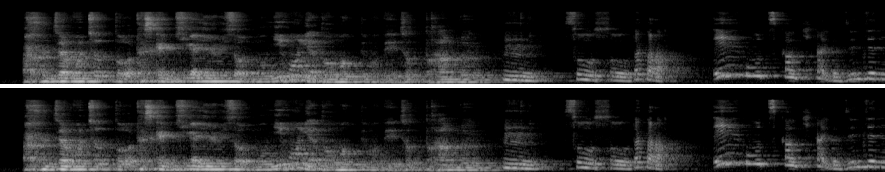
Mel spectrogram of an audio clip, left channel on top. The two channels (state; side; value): normal; both; correlation 0.76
